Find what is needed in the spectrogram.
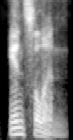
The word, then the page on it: insulin: American English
